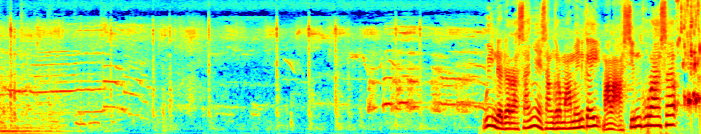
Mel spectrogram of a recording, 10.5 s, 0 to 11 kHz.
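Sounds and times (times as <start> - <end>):
rooster crowing: 0.4 - 2.3, 5.5 - 7.5
speech: 7.3 - 10.4.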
